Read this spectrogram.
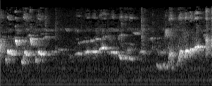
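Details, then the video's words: Pet white-rumped shama in song, giving a jumble of squawky, slurred notes and short whistles with pauses between bursts, indoors with a low background hum. "Suara Burung Murai Batu"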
